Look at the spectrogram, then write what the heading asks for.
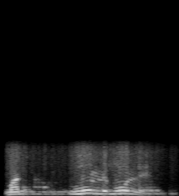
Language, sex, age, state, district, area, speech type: Hindi, male, 45-60, Uttar Pradesh, Ayodhya, rural, conversation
